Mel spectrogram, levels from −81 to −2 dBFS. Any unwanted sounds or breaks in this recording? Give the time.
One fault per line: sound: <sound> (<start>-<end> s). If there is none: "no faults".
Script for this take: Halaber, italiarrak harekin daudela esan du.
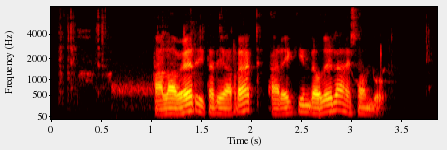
no faults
